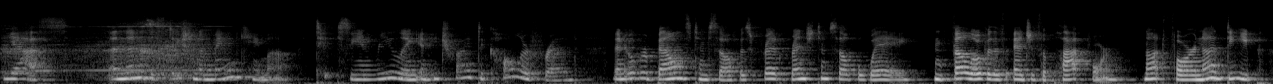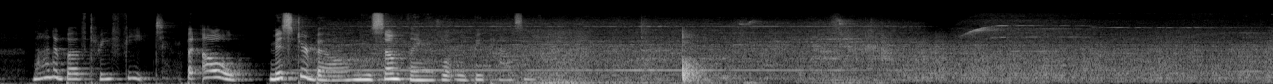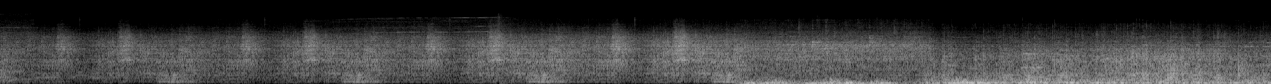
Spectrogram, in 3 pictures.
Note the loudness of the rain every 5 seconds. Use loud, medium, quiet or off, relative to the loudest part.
off, off, off, loud, medium, medium, loud, loud.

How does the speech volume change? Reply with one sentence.
The loudness of the talking goes up.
